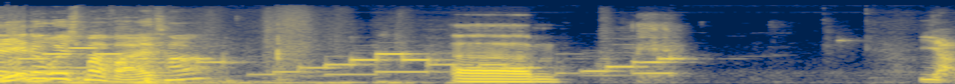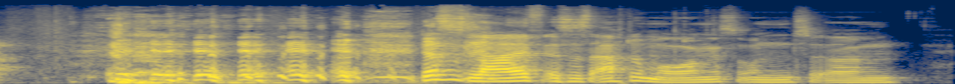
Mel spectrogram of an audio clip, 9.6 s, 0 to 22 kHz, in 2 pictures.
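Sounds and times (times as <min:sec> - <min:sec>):
speech: 0:00.0 - 0:01.2, 0:02.3 - 0:02.9, 0:04.6 - 0:09.4
phone ringtone with electronic melody and buzzy chord: 0:00.0 - 0:03.6
laughter: 0:05.2 - 0:07.1.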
